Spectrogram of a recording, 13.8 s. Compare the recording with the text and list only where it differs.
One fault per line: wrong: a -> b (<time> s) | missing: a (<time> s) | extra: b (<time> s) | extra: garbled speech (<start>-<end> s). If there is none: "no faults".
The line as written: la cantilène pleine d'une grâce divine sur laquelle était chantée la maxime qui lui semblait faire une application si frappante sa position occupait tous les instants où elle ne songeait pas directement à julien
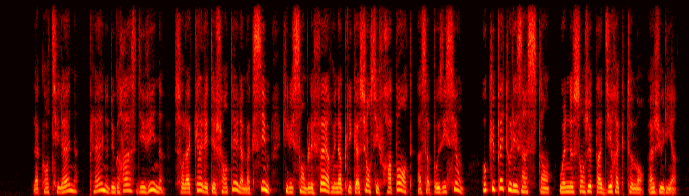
extra: à (8.3 s)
